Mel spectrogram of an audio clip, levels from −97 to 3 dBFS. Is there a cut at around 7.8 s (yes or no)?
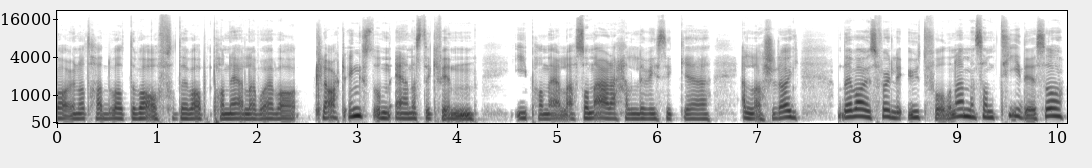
yes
